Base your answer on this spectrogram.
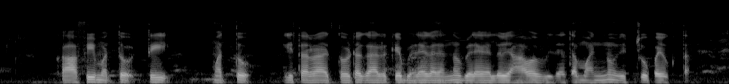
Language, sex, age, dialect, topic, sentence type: Kannada, male, 25-30, Central, agriculture, question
